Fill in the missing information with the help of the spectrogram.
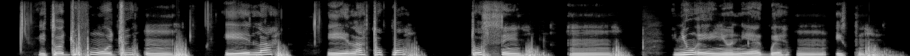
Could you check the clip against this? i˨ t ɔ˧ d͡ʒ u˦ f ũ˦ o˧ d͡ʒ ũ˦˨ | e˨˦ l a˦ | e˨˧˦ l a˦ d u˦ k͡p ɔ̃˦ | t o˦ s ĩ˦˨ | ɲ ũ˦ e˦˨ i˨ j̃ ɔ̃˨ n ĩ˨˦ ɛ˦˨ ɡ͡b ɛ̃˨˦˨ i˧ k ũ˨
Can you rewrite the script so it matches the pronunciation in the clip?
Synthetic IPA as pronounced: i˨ t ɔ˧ d͡ʒ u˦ f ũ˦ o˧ d͡ʒ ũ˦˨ | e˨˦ l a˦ | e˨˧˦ l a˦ t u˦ k͡p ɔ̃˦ | t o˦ s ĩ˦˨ | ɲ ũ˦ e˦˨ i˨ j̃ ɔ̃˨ n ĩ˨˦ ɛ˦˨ ɡ͡b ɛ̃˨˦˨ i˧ k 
